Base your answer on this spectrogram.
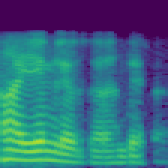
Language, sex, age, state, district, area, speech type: Telugu, male, 18-30, Telangana, Yadadri Bhuvanagiri, urban, conversation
